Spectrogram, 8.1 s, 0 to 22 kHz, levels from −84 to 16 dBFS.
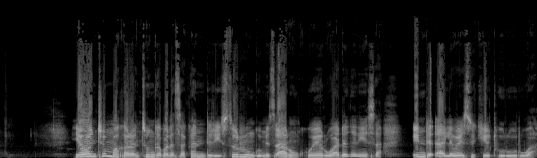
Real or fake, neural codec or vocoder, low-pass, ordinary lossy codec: fake; vocoder, 48 kHz, 128 mel bands, Vocos; 19.8 kHz; MP3, 96 kbps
